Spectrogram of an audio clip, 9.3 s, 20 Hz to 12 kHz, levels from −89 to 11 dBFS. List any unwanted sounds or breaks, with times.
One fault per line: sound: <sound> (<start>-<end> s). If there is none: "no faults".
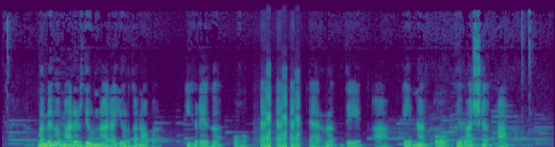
sound: laugh (4.3-5.0 s)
